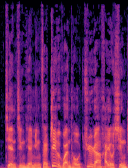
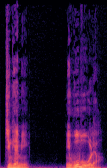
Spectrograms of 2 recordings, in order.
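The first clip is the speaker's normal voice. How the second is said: irritated retort; 4 semitones lower than usual. Acted. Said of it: "没好气地回道".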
